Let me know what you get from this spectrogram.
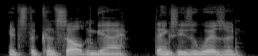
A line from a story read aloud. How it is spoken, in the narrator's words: snorted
